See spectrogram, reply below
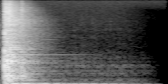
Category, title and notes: Sound effects > Objects / House appliances
METLImpt-Blue Snowball Microphone, CU Lunchbox, Drop Nicholas Judy TDC
A metal lunchbox drop.
Blue-brand, Blue-Snowball, drop, foley, lunchbox, metal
